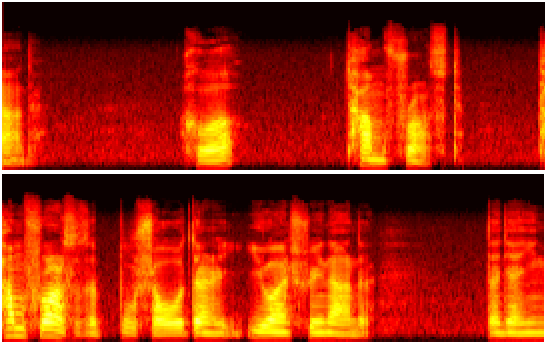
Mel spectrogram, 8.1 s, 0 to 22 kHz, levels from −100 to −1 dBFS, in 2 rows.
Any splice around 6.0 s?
no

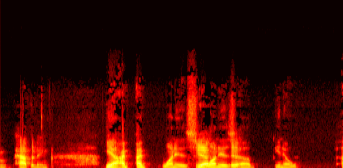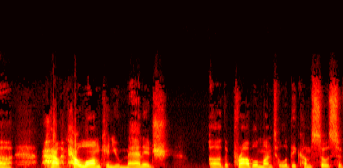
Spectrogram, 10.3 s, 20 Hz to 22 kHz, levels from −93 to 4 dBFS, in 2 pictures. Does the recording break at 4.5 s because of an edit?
no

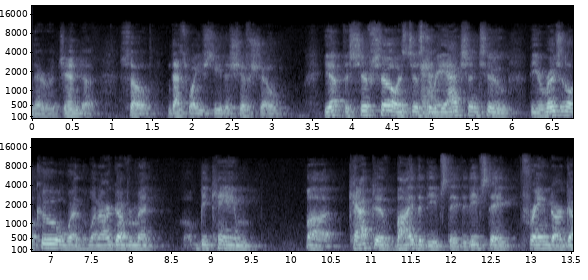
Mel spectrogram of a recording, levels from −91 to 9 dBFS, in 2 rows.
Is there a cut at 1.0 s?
no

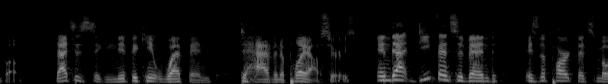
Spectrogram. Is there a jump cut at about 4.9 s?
no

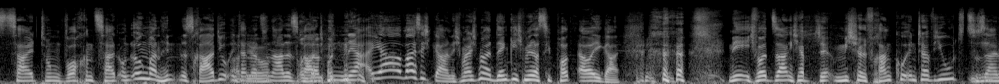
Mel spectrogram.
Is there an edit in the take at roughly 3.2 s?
yes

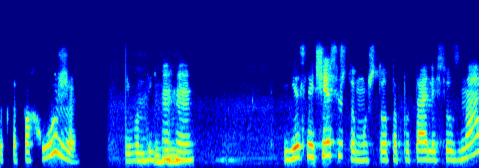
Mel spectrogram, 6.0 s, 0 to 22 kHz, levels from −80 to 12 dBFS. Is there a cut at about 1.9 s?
yes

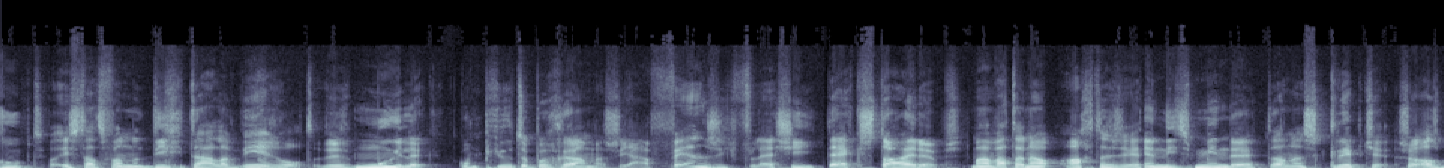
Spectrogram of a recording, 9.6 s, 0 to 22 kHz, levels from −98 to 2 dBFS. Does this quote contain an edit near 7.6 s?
yes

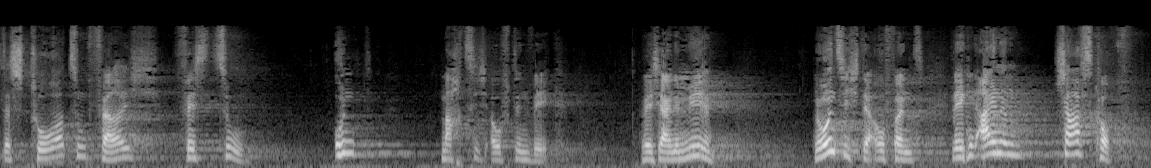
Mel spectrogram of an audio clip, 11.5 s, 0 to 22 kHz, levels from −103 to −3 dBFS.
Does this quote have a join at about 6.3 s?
yes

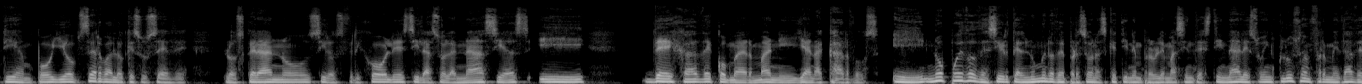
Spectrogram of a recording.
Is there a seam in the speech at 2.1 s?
no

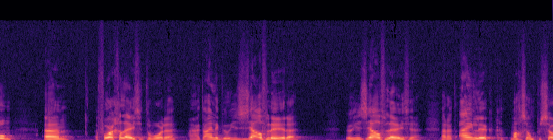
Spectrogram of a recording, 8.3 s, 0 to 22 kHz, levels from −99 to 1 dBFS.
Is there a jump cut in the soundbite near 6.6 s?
yes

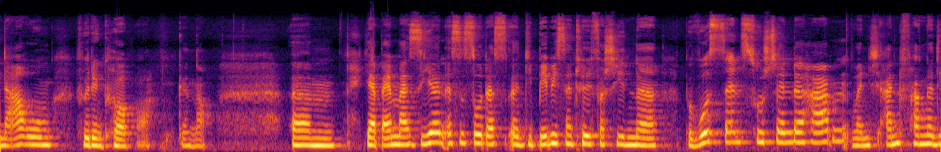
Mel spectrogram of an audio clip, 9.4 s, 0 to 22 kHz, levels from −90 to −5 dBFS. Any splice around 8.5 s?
yes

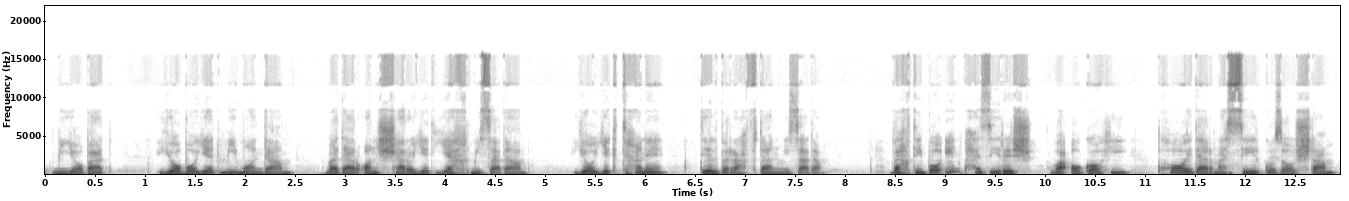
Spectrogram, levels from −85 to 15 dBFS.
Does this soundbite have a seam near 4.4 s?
no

